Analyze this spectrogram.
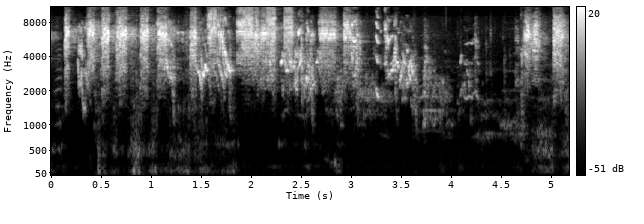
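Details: Loud, dense warbling from a breeding pair of colourful budgerigars: rapid scratchy chirps and buzzy twitters running almost without pause, tapering to softer notes before a final burst.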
